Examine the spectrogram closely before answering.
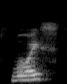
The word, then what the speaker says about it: Pleuss: can also look me up on linkedin dianne ployce my last name ployce is spelled p l e u s s as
